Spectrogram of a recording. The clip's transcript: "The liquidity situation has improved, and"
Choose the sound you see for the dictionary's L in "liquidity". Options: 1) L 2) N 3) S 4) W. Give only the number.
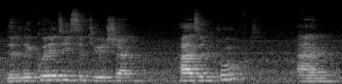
1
